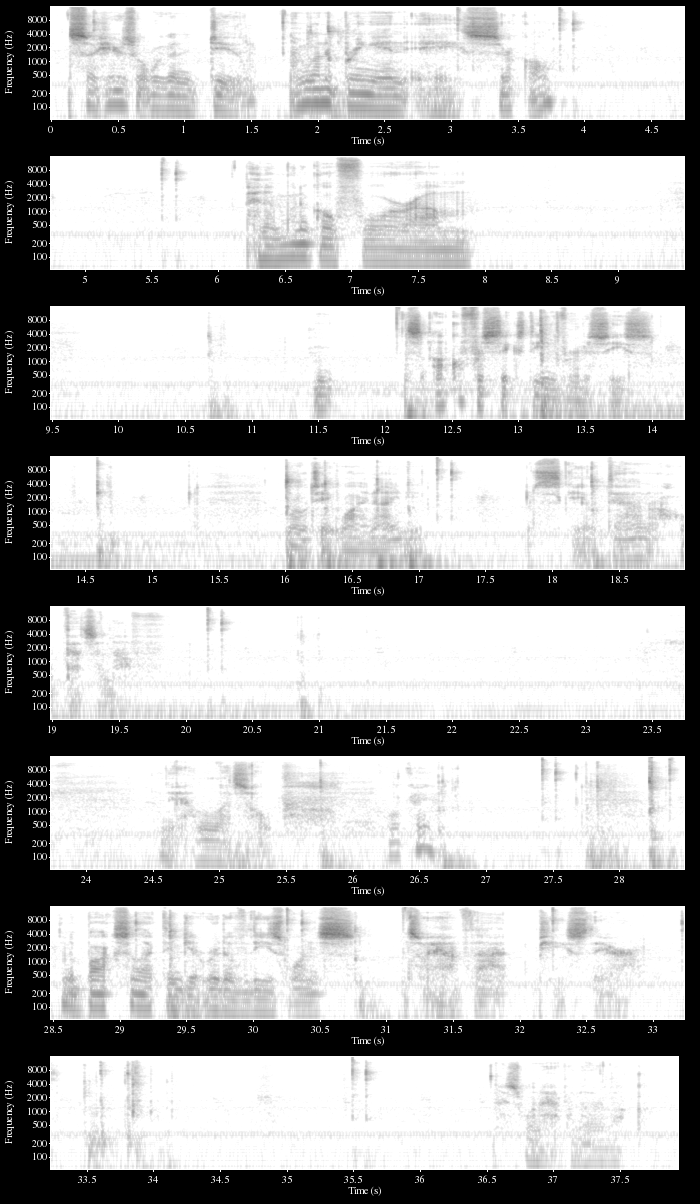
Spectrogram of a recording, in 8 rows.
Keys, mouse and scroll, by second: 0.2 click, 2.0 shift+a, 5.6 click, 14.6 Tab, 16.0 r, 18.3 s, 20.8 1, 21.2-21.9 scroll up 3, 25.2 alt+a, 25.7 a, 26.7 s, 27.8 alt+a, 28.2 b, 29.3 x, 30.8 a, 31.1-32.2 scroll down 1, 32.2 click, 32.2-33.2 scroll down 1, 33.6 shift+middle click, 34.1-34.7 scroll up 1, 34.7-35.3 scroll up 1.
